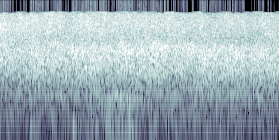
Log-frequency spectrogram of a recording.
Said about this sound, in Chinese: 这是一个全新的世界纪录啊！我们要掌声表示一下祝贺。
